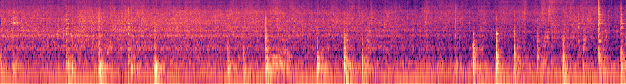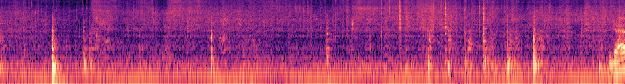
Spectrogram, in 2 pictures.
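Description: Eggs fry and get stirred with wild poke salat greens, a low, steady sizzle under frequent scraping and tapping of a utensil against the pan.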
